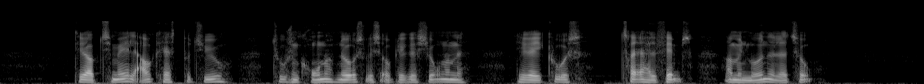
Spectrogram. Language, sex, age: Danish, male, 39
